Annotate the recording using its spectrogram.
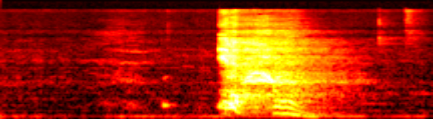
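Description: A man's voice: one short, loud vocal sound about a second in, with a breathy, noisy start and a falling pitch.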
